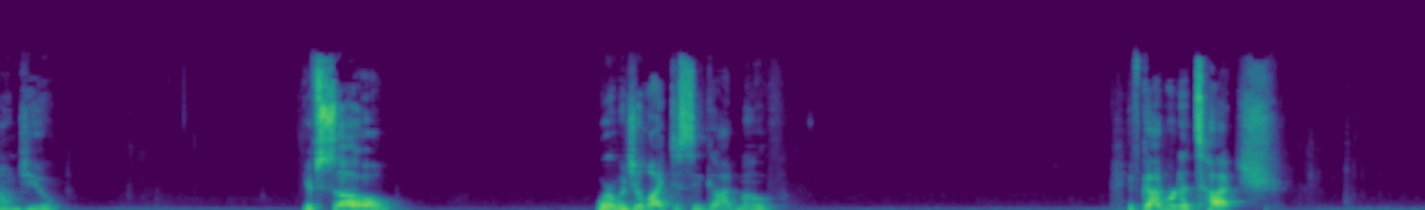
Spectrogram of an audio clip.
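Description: A middle-aged man speaks calmly and expressively close to a microphone, in short bursts with pauses.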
